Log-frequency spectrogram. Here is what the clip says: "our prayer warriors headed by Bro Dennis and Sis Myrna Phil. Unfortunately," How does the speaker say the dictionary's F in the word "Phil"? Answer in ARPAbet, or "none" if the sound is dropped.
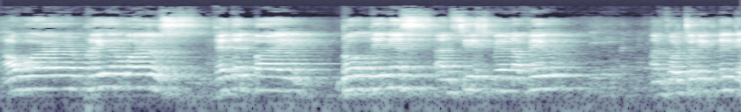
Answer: P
